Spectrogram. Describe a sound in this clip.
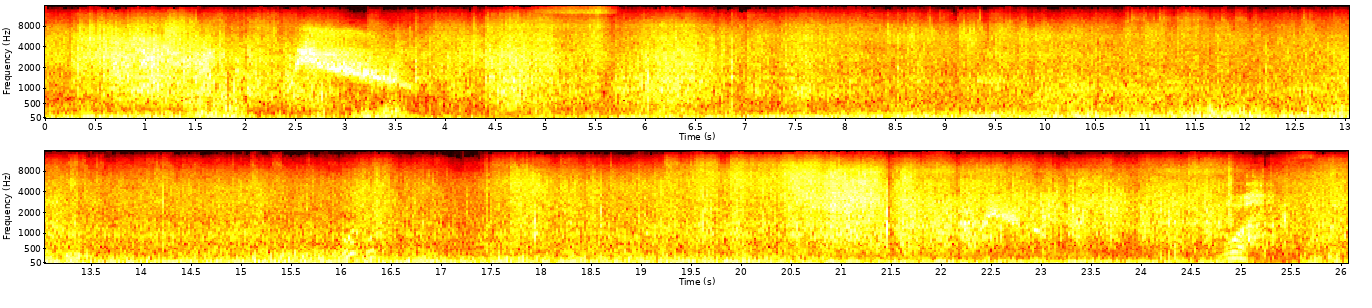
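Wind rumbles loudly past close by.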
